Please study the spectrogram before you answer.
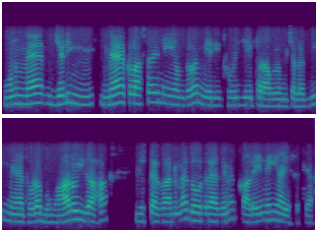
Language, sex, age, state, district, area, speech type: Dogri, male, 18-30, Jammu and Kashmir, Udhampur, rural, conversation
